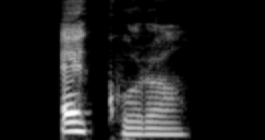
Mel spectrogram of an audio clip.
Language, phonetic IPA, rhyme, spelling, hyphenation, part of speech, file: Hungarian, [ˈɛkːorɒ], -rɒ, ekkora, ek‧ko‧ra, pronoun, Hu-ekkora.ogg
- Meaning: this size, this big, as large as this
